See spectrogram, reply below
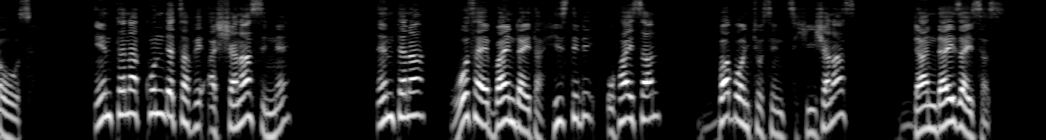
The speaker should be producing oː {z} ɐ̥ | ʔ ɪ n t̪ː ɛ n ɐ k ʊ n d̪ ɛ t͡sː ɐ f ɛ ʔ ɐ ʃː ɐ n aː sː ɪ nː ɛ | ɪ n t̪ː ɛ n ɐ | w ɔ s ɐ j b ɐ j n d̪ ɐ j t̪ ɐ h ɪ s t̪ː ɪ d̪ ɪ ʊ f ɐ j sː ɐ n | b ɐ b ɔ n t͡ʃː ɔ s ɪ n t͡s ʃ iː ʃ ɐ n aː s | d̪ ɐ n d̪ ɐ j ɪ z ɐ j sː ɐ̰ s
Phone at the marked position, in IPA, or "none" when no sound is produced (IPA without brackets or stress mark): s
